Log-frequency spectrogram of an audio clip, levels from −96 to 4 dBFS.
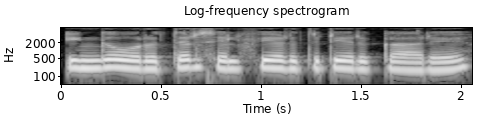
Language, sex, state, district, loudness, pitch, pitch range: Tamil, female, Tamil Nadu, Nilgiris, -13 LUFS, 200 Hz, 190-215 Hz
